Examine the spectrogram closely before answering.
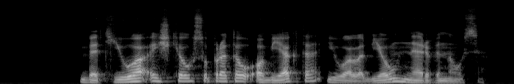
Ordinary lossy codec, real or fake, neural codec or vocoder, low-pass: AAC, 96 kbps; fake; vocoder, 48 kHz, 128 mel bands, Vocos; 14.4 kHz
